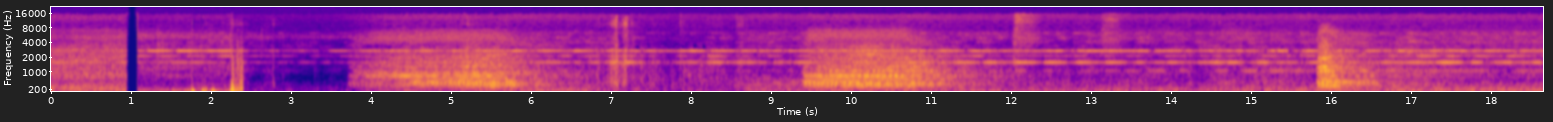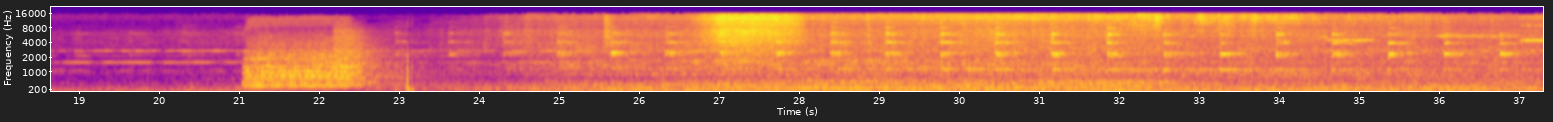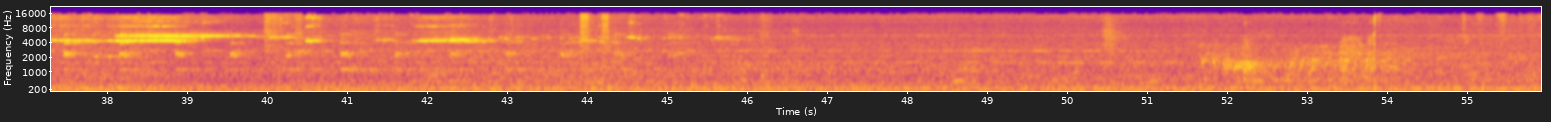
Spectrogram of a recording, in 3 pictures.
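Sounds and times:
train horn blast: 3.7 - 6.0, 9.4 - 11.2, 15.8 - 16.6, 21.0 - 23.0
train cars rumbling: 4.2 - 55.9
high brake squeals: 36.0 - 46.3.

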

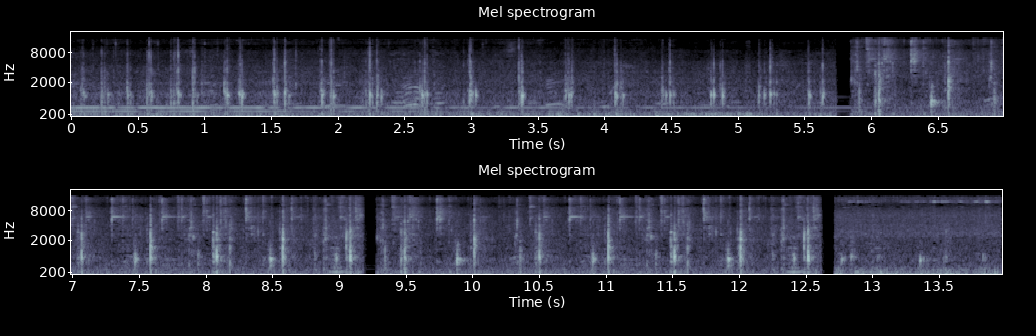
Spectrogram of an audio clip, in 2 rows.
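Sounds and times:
low rumble: 0.0 - 5.8
horse hooves clip-clopping on pavement: 0.0 - 13.9.

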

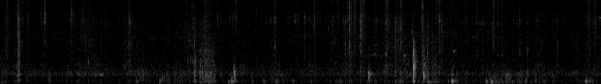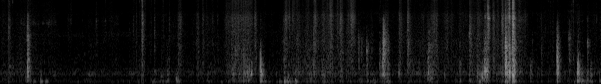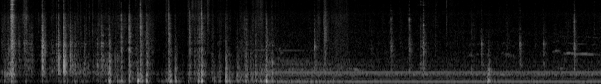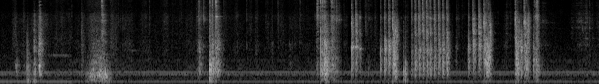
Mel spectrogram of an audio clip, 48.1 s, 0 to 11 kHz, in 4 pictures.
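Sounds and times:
steady low hum: 29.2 - 48.0
clamps and wood clicking and knocking: 42.4 - 46.9.

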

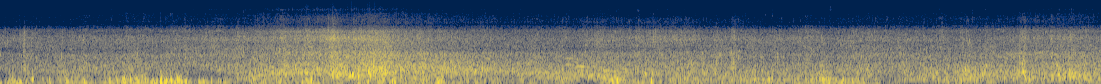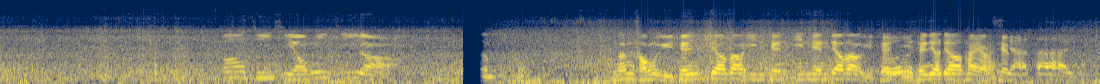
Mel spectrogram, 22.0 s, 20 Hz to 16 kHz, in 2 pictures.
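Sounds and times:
wind rumbling on microphone: 0.0 - 22.0
sea waves washing against blocks: 2.2 - 14.8.

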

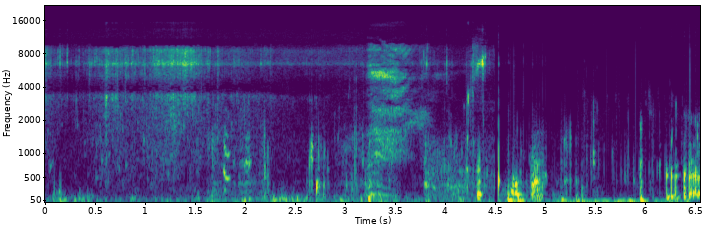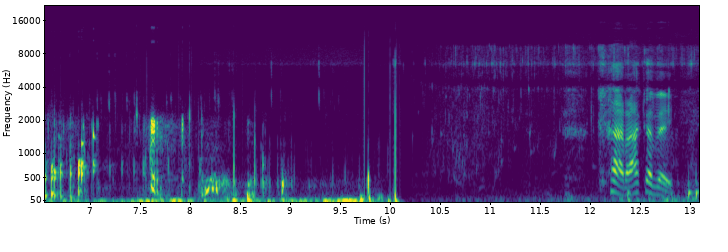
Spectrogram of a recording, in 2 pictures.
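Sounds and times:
water gurgling and sloshing: 0.0 - 13.0
low rumbles: 1.7 - 10.2.

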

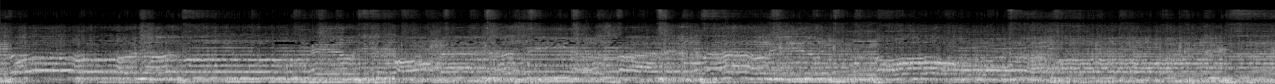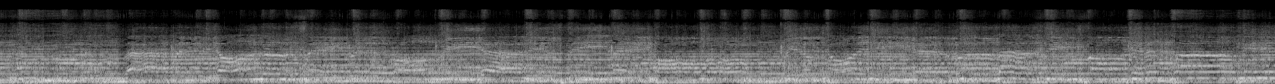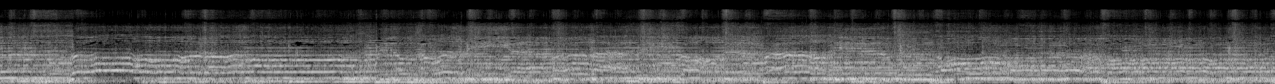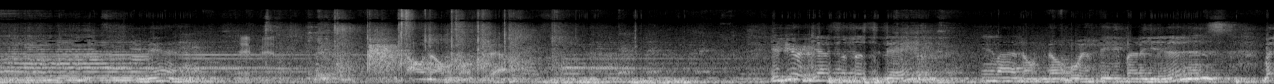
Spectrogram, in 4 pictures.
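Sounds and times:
man and women singing: 0.0 - 40.1
acoustic guitar: 0.0 - 50.9.

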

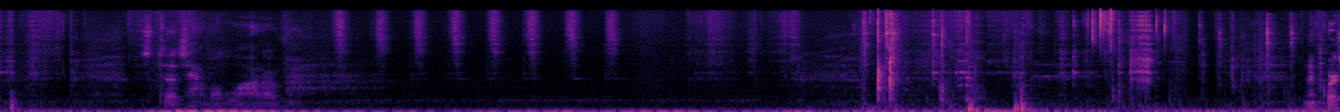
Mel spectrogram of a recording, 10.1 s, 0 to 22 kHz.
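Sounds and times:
heavy thumps: 6.4 - 8.0.

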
